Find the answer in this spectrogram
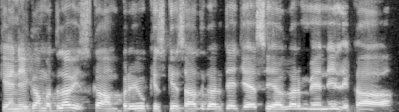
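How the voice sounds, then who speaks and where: Male teacher, high-pitched, patient and repetitive, walking through a grammar lesson. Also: little pitch movement, normal speed, darkish tone. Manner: patient, repetitive, asks and answers his own questions. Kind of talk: grammar lesson explaining at a board.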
